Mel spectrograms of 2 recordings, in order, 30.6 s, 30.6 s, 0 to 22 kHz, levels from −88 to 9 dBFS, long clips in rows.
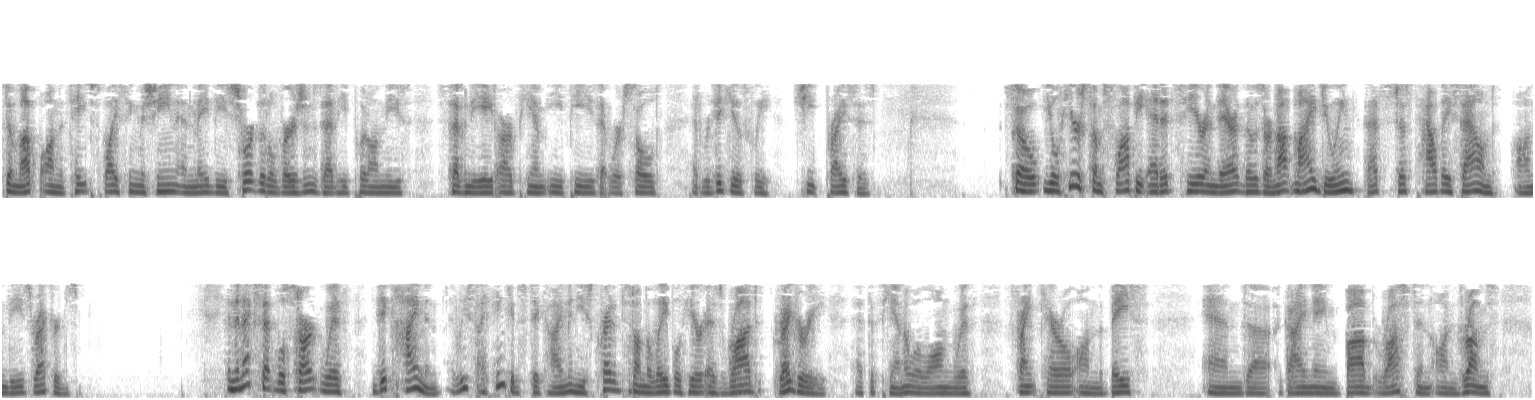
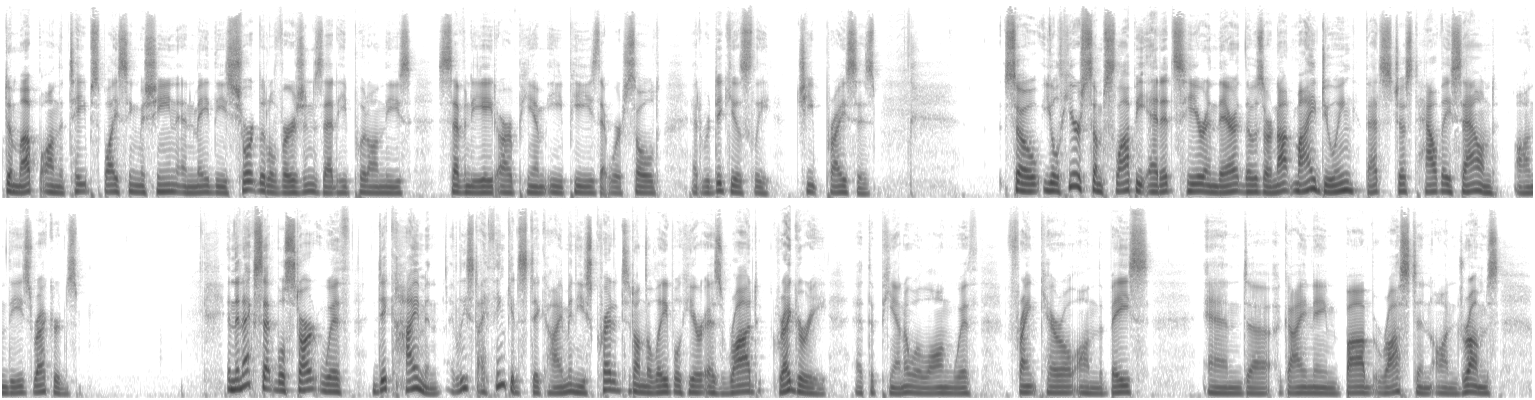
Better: second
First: garbled, watery; badly; nothing above 4 kHz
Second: none

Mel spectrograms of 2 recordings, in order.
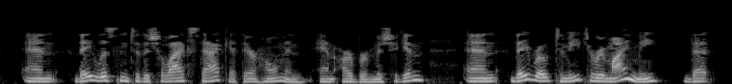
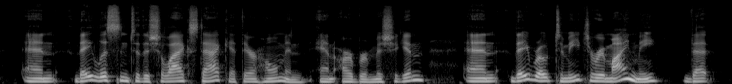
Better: second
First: garbled, watery; badly; nothing above 5.5 kHz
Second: none

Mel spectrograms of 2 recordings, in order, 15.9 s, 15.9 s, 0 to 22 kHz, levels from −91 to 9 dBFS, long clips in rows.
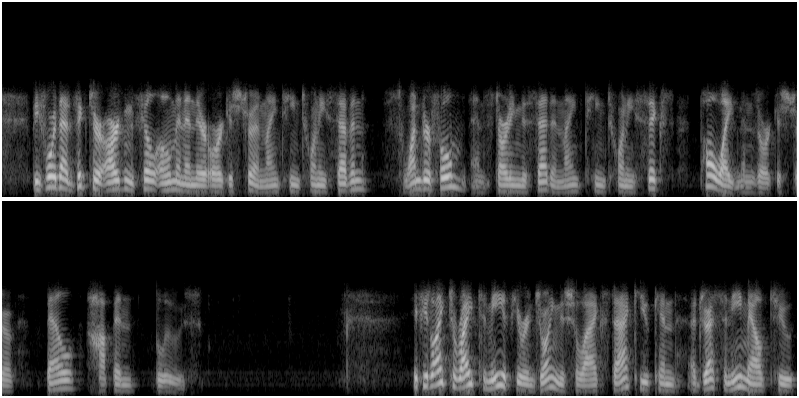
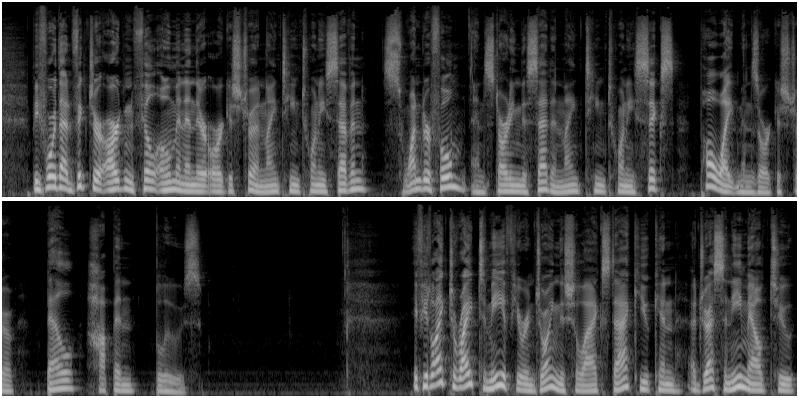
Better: second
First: phone-call audio; nothing above 3 kHz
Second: none

